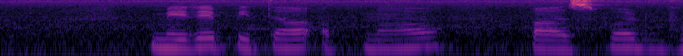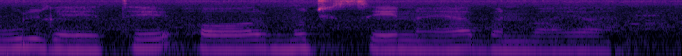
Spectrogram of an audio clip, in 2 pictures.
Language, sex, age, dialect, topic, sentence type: Hindi, male, 56-60, Marwari Dhudhari, banking, statement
